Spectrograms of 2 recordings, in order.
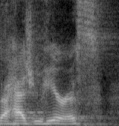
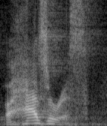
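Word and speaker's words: Ahasuerus: of has a yearís the proper way to pronounce his name as a has you Harris but that's a bit of a tongue twister so most speakers prefer to pronounce it a hazardous the hazardous is not the Kings proper name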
